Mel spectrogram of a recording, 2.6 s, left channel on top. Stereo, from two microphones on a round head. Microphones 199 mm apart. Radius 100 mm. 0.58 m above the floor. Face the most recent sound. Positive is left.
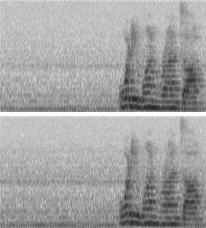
turn(degrees=35)  # may be behind; listen again after turning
